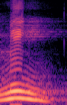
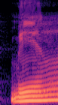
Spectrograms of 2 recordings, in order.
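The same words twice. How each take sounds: First: "ming" with a full hard ng, louder; the wrong way, pure ng in "ming"; wrong pronunciation. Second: "ming" with a light m and a trace of ng; correct ikhfa nasal. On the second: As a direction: say "ming" with lips not fully closed. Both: Shown as a demonstration. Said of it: "jangan ming".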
